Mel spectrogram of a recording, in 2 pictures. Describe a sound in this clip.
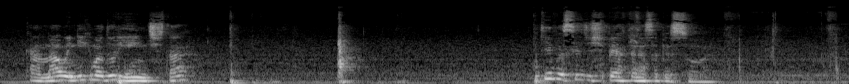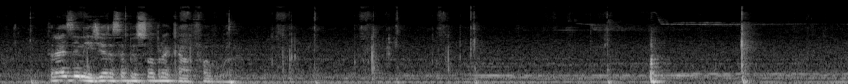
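Cards are laid down on a table with soft taps.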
